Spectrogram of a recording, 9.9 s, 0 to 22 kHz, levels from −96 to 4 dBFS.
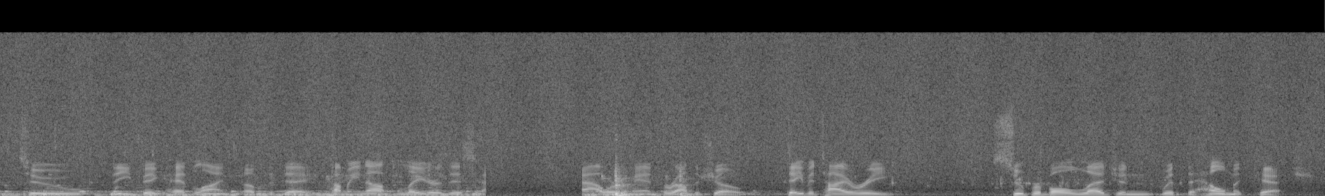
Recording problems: household noises; loud; throughout; 3 dB below the speech
hiss; loud; throughout; 7 dB below the speech
background music; faint; throughout; 25 dB below the speech
audio freezing; at 3.5 s for 0.5 s

